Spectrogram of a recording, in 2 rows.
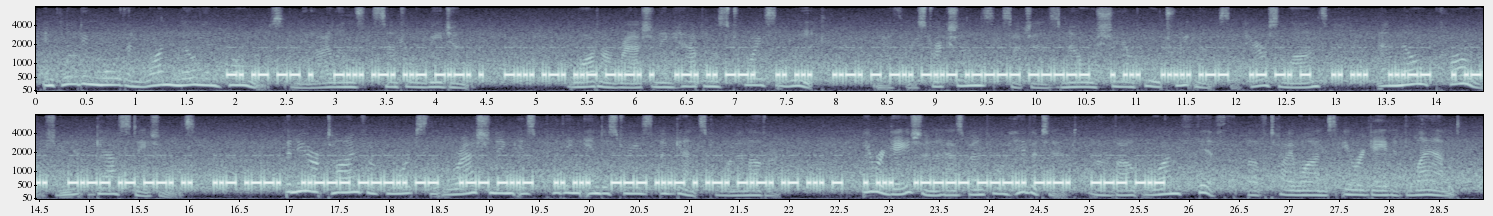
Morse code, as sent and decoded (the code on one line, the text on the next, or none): -. .- -- . / -... .-. ..- -.-. . / -... .-. ..- -.-. . / .-. .. --. / .. ... / ..-. - -.. -..- .---- ----- / . ... / ..... .-- / .- -. - / .. ... / ...-- / . .-.. / -.-- .- --. .. / ..- .--. / ..--- ---.. -- / .-- -..- / .. ... / --- ...- . .-. -.-. .- ... - / . ... / .---- ---.. -.-. / --- -.-
NAME BRUCE BRUCE RIG IS FTDX10 ES 5W ANT IS 3 EL YAGI UP 28M WX IS OVERCAST ES 18C OK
